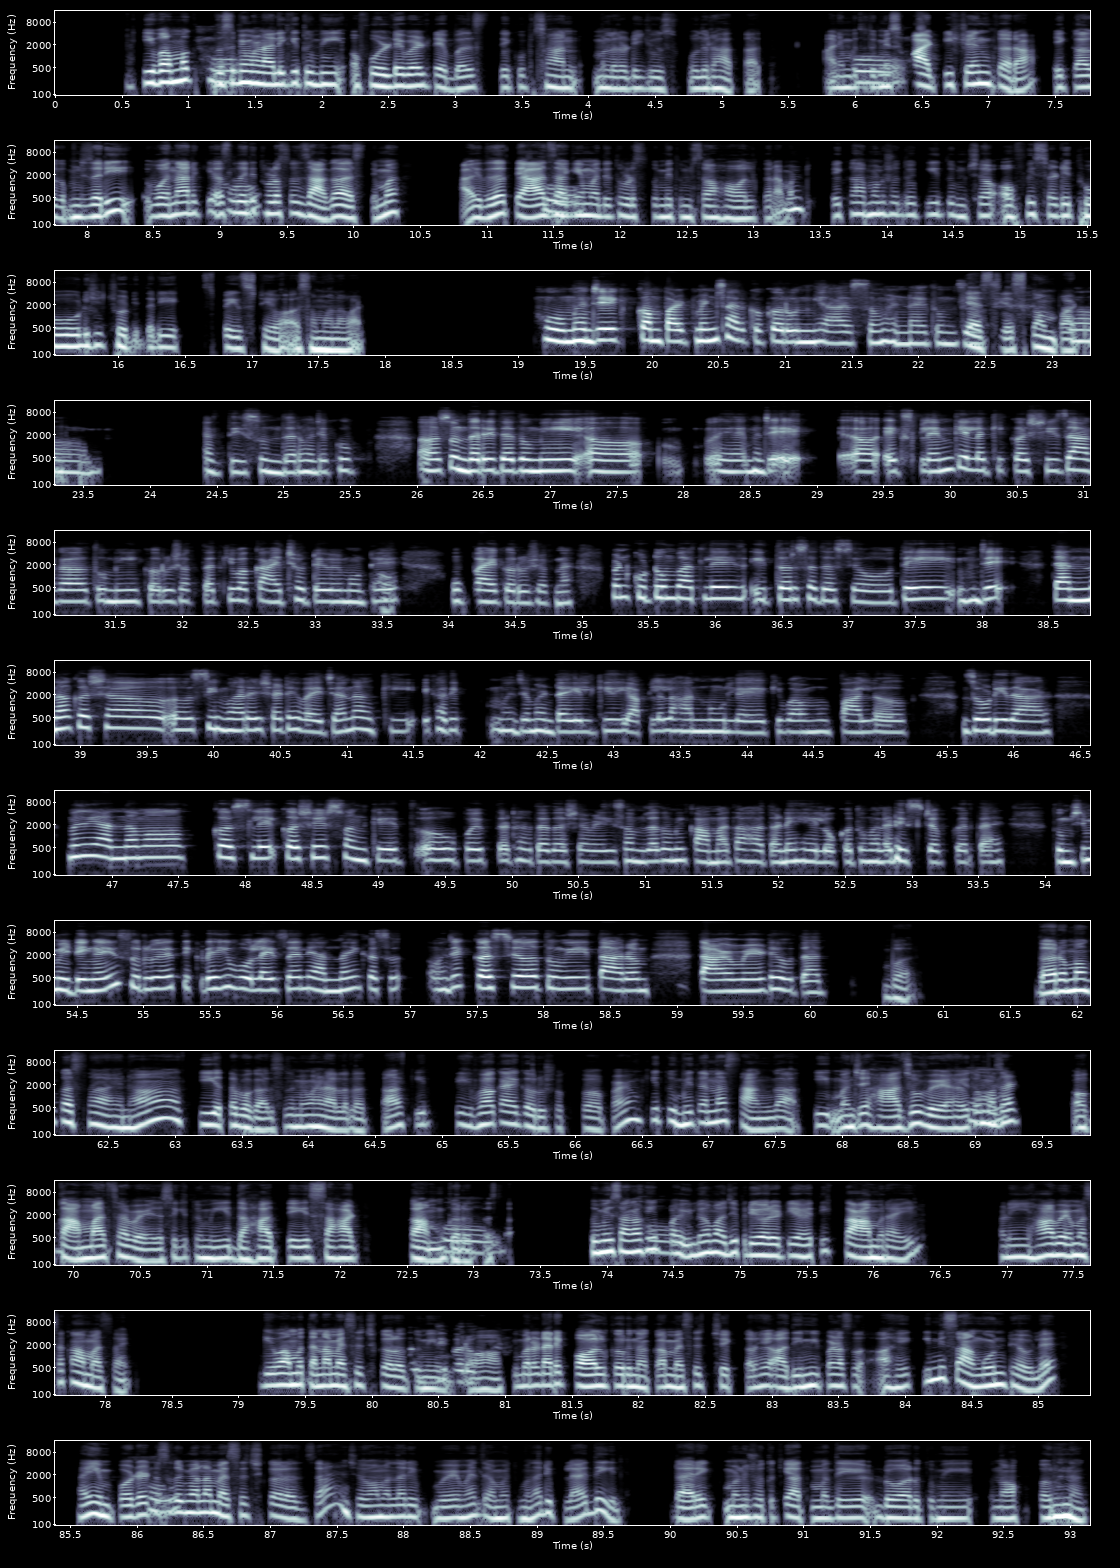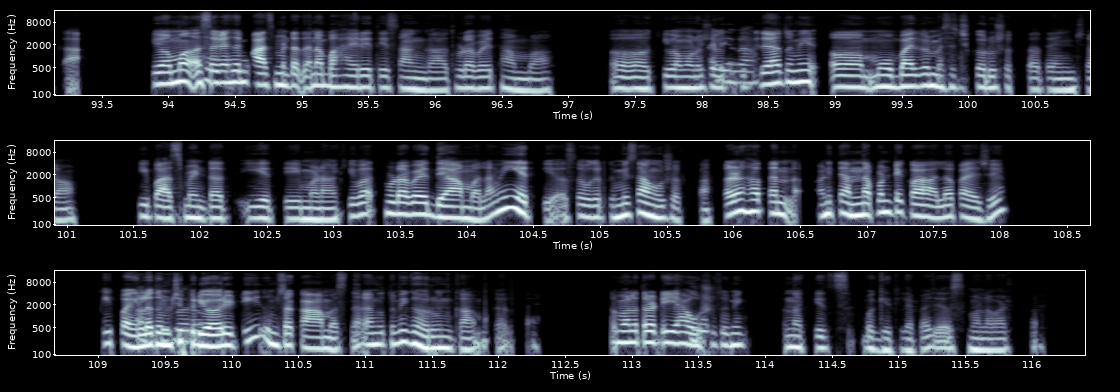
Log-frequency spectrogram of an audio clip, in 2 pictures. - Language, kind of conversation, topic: Marathi, podcast, काम आणि विश्रांतीसाठी घरात जागा कशी वेगळी करता?
- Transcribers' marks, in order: in English: "फोल्डेबल टेबल्स"; tapping; in English: "पार्टिशन"; other background noise; in English: "स्पेस"; in English: "एक्सप्लेन"; laughing while speaking: "डिस्टर्ब करताय. तुमची मीटिंगही सुरू आहे. तिकडेही बोलायचं आहे"; in English: "प्रायोरिटी"; in English: "इम्पोर्टंट"; in English: "प्रायोरिटी"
